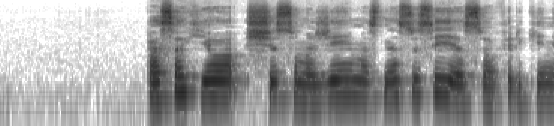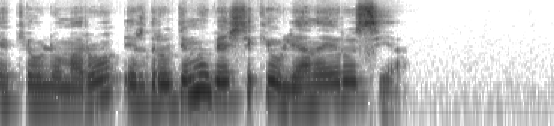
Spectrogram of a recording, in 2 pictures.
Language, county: Lithuanian, Alytus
